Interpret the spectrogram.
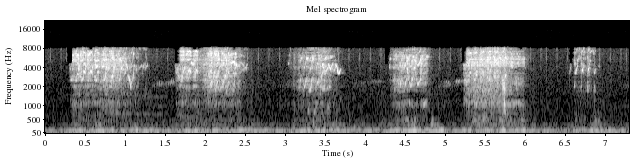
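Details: Nestling barn owls calling from their nest box in the early morning hours of 11 February 2024 with the adult female away: six rasping, noisy hisses of varying length in quick succession, with a constant low background hum.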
